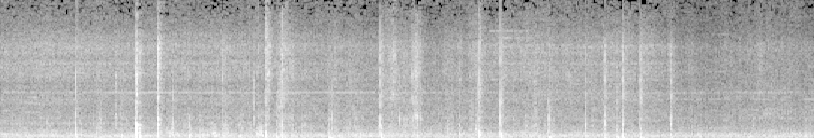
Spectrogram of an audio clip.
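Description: Sticky homemade glue slime pressed against the sides of a clear plastic container to lift leftover glue: irregular sharp clicks and small snaps as it sticks and pulls away from the plastic.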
